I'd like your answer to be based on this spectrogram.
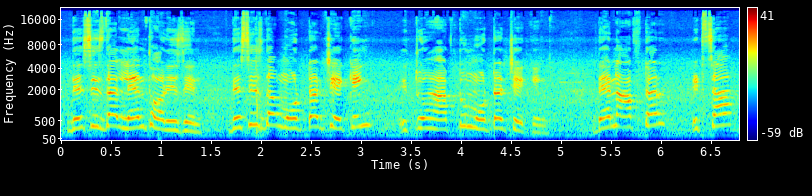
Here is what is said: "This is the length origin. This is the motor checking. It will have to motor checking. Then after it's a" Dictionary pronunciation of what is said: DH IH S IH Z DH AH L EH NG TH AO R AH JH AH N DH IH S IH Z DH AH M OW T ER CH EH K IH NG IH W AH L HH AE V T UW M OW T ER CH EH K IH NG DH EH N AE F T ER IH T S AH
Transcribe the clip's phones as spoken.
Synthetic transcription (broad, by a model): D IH S IH Z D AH L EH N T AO R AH Z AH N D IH S IH Z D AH M OW T ER CH EH K IH NG IH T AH HH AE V T UW M OW T ER CH EH K IH NG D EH N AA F T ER IH T S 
